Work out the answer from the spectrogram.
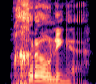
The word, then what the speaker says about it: Groningen: is called croning croning this is the way us duchies sayon croning there is a very light emphasis on the first part of the wording cing n as you can hear not every letter is pronounced and especially not the last letter and yes there is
